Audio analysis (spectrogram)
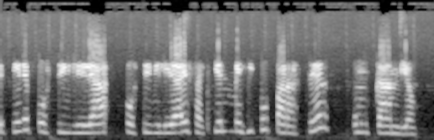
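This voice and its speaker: A woman's high-pitched voice at a moderate pace. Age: 20s. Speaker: lay missionary. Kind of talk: radio interview. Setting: phone call.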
